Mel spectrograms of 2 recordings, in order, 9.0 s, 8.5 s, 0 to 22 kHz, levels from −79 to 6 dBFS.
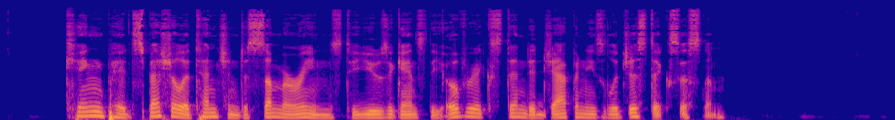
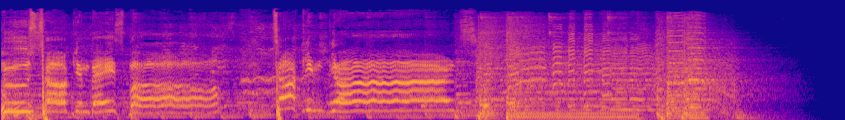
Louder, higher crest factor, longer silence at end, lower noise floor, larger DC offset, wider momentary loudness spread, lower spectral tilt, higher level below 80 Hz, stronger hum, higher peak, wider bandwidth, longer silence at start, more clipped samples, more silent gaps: second, -21 LUFS vs -13 LUFS; first, 20 dB vs 14 dB; first, 1.7 s vs 0.9 s; first, -78 dBFS vs -62 dBFS; neither; second, 7 LU vs 10 LU; first, -6 dB/octave vs -4 dB/octave; about the same, -36 dBFS vs -34 dBFS; neither; about the same, -2 dBFS vs 0 dBFS; about the same, 16.5 kHz vs 16.5 kHz; first, 0.65 s vs 0 s; neither; neither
